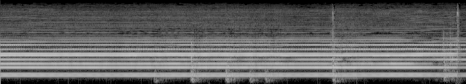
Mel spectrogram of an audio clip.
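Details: Car horn stuck on at 2:30 am on a freezing December night, not the alarm, still sounding after the car is turned on: loud steady blare without a break, a few clicks over it; horn stuck on.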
